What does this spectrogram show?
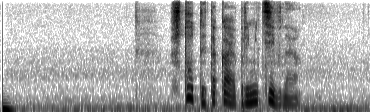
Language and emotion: Russian, angry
